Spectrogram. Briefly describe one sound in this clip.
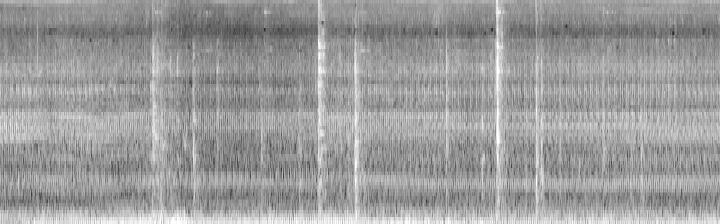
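A diesel engine rumbles steadily outdoors.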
